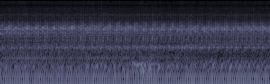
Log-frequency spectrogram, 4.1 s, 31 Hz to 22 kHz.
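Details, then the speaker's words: VW 1.9 TD diesel idling after a timing belt, water pump, pulley and fuel filter change, covers off: even clatter at about four beats a second with no misfires or belt noise; healthy. "but before I put the covers on, I want to start the engine and see how it sounds like, how it runs."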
